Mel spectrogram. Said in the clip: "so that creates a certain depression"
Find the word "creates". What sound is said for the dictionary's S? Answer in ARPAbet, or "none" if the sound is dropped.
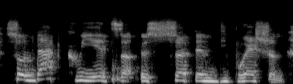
S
